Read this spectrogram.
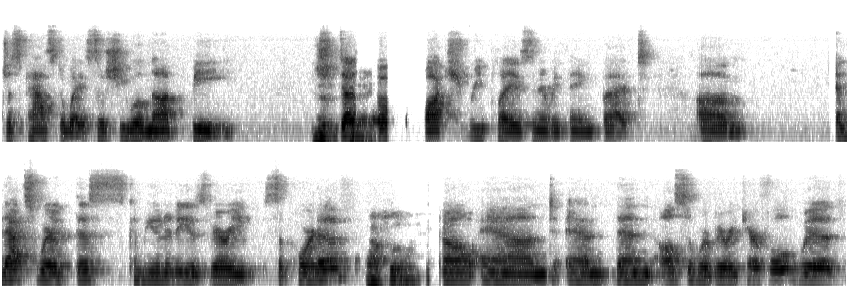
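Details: Adult speaker; ordinary speech.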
